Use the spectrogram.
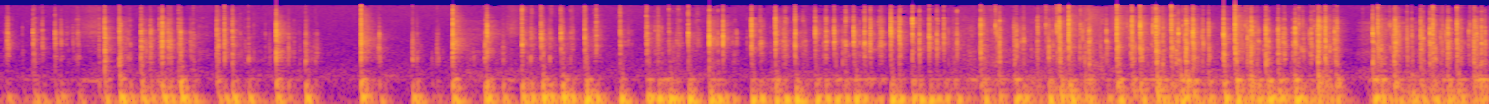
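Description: A full-size black plastic Microsoft membrane keyboard, wired and lying on a white table, is typed on rapidly with the fingertips of both hands. It gives a dense stream of short, dry key clicks with bright edges over a steady low hum. There are brief pauses around the fourth second and near the end.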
